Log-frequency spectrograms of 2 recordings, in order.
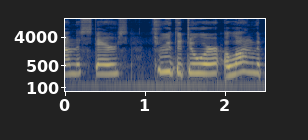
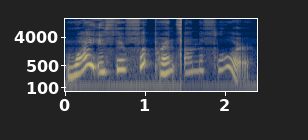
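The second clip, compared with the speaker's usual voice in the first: higher mother bear voice, a touch puzzled; Mommy Bear wondering aloud, voiced up higher; soft low voice; 8 semitones higher than usual. Mommy Bear spots footprints, higher wondering mother voice. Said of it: "in her soft, low voice".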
